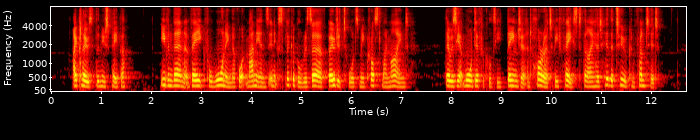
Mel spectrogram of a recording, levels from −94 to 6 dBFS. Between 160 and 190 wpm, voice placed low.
No: average, 170 wpm; medium, 185 Hz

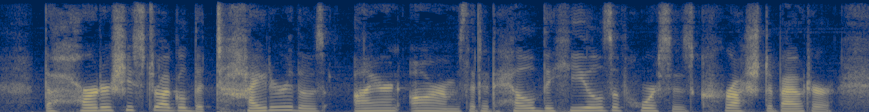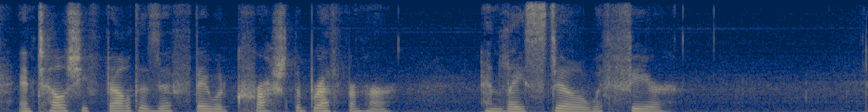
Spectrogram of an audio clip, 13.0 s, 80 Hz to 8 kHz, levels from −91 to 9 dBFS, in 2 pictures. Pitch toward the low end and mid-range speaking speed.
No: medium, 185 Hz; average, 165 wpm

